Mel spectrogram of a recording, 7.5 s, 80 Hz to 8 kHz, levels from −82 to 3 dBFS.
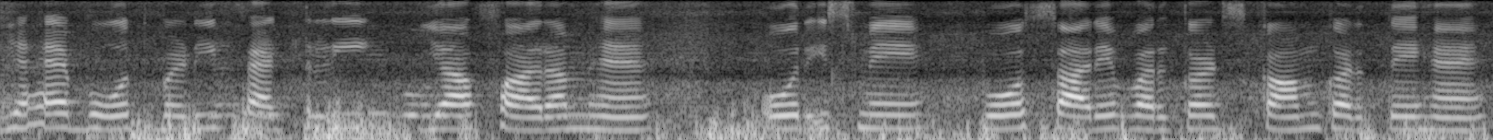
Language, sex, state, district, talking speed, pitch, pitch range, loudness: Hindi, female, Haryana, Jhajjar, 120 wpm, 245 Hz, 235-250 Hz, -16 LUFS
